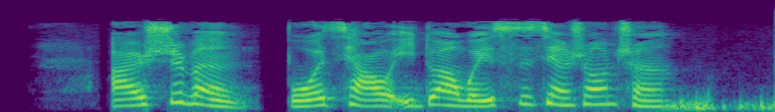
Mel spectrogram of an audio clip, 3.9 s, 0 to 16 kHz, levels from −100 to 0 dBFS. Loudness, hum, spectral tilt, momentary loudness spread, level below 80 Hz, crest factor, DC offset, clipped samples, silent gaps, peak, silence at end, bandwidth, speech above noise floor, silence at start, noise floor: -14 LUFS; none; -3.5 dB/octave; 8 LU; -54 dBFS; 14 dB; under 0.1%; under 0.1%; none; 0 dBFS; 0 s; 8.2 kHz; 39 dB; 0.55 s; -52 dBFS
